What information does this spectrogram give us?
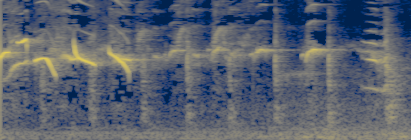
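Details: Actively singing male prinia, used as a master recording for other birds: three loud, down-slurred whistles, then softer chirps and clicks trailing off.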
